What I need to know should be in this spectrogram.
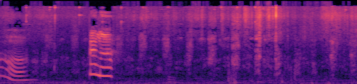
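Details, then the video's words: Pet dog swimming and making a strange noise as its owner runs away: a high whine slides quickly downward, then a second loud, steady, nasal whine follows about a second later, with a woman calling and splashing water around. "My dog makes a strange noise whilst swimming"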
